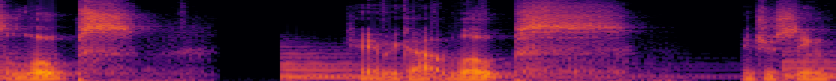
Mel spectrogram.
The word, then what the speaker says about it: Lopez: Lopez. Good old Lopes. Cuz antelopee I guess. Lopes. Uh so maybe we should just pronounce it as Lopes.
